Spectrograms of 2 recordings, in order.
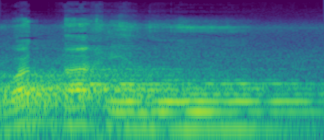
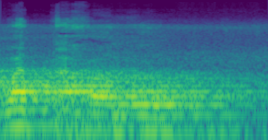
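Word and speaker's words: وَاتَّخِذُوا: Ada qiraah dari jumhur ulama bacanya itu pakai kha yang dikasrah, jadi wattakhidhu. Kenapa? Karena imam lain ada yang membaca kha-nya ini di fathah. Kalau dia baca fathah wattakhadhu, kita bacanya apa? Wattakhidhu, ngikut jumhur.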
